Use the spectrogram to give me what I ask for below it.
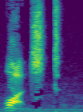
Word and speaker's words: watched: Watched. – Watched. – Make sure that, yeah, make sure that T sound on the end there.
